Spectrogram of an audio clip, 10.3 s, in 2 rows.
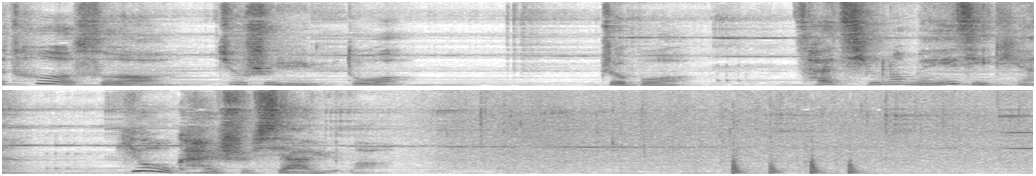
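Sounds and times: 
speech: 0:00.0 - 0:02.1, 0:03.0 - 0:07.1
delivery rider knocking on a door: 0:08.8 - 0:09.6.

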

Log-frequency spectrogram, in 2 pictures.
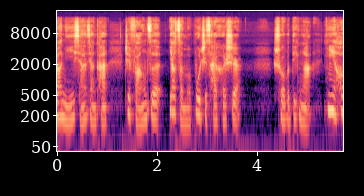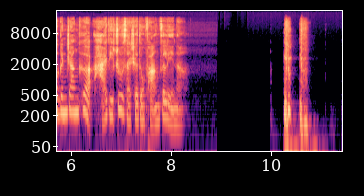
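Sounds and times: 
speech: 0:00.0 - 0:08.3, 0:10.2 - 0:10.7
person clearing throat: 0:10.2 - 0:11.0.

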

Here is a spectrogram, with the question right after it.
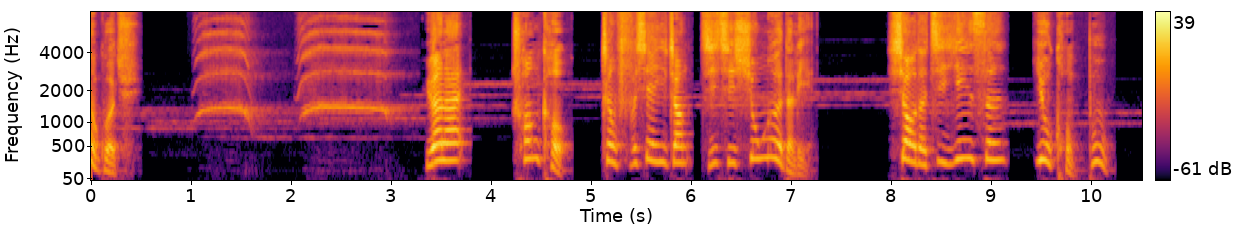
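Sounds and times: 
speech: 0:00.0 - 0:00.5, 0:03.4 - 0:07.3, 0:08.0 - 0:10.3
person screaming: 0:01.0 - 0:03.2.

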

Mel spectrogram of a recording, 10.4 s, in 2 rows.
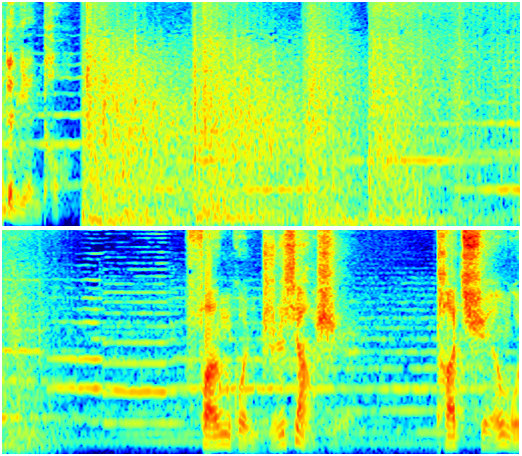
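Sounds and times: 
speech: 0:00.0 - 0:00.6, 0:07.2 - 0:08.6, 0:09.6 - 0:10.3
explosions in the fog: 0:00.8 - 0:05.8.

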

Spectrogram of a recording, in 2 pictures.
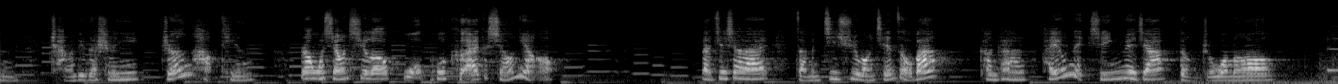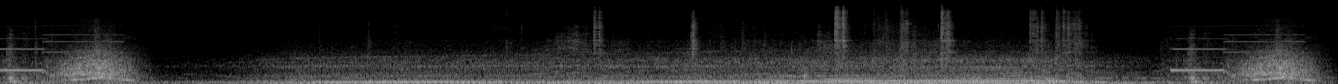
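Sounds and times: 
speech: 0:00.6 - 0:05.7, 0:07.0 - 0:12.8
bus engine rumbling as it pulls in: 0:10.9 - 0:26.7
loud pneumatic hisses of bus doors opening: 0:13.1 - 0:14.9, 0:25.0 - 0:26.7
short electronic beeps: 0:13.2 - 0:15.0, 0:25.0 - 0:26.7.

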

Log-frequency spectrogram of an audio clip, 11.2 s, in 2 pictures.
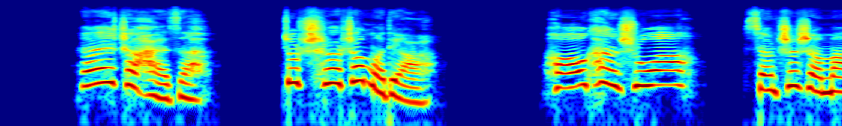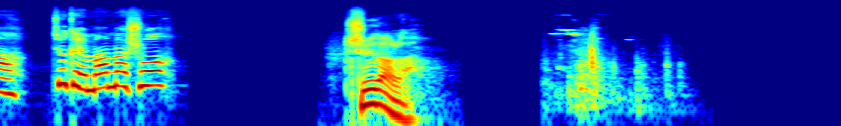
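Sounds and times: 
speech: 0:00.7 - 0:03.0, 0:03.6 - 0:06.8, 0:07.9 - 0:08.5
bedroom door pulled shut: 0:09.3 - 0:10.3.

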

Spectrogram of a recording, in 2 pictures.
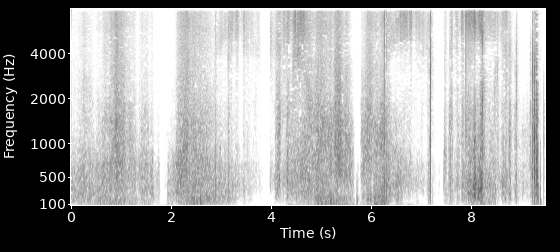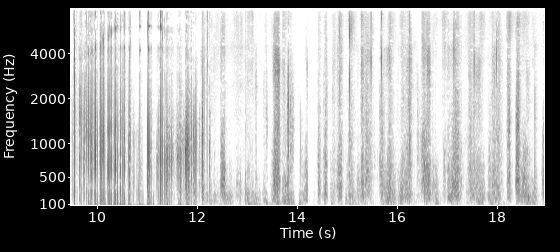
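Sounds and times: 
fingers scratching and rubbing across a microphone: 0:00.0 - 0:18.9.

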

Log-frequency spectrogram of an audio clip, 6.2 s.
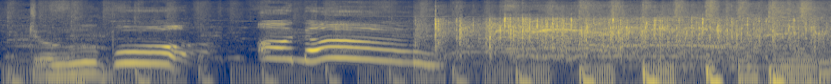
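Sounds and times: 
speech: 0:00.3 - 0:03.4
audience applause: 0:03.1 - 0:06.2.

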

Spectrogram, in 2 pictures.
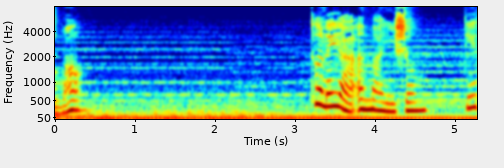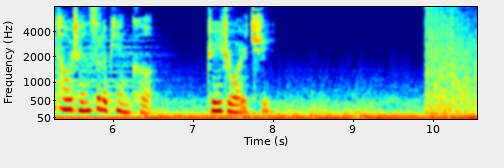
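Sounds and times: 
speech: 0:00.0 - 0:00.4, 0:03.2 - 0:06.6, 0:07.2 - 0:08.1
repeated explosions: 0:09.9 - 0:10.5.

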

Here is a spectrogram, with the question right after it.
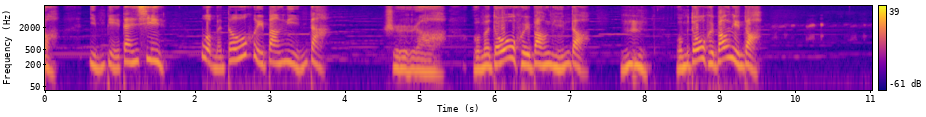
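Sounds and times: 
speech: 0:00.0 - 0:03.8, 0:04.5 - 0:09.6
frog croaking: 0:07.6 - 0:11.0.

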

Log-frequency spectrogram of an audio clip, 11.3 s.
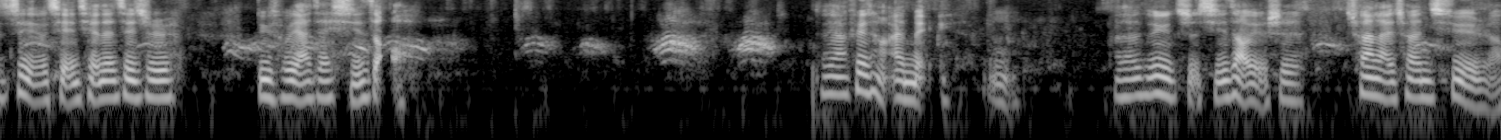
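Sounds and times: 
speech: 0:00.0 - 0:03.2, 0:06.1 - 0:07.8, 0:08.4 - 0:11.2
crow cawing: 0:01.6 - 0:06.0, 0:09.7 - 0:10.9.

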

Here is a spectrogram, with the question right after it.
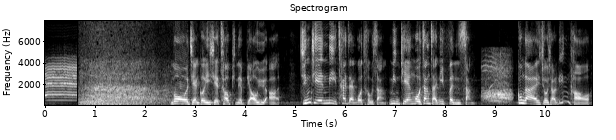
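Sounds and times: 
goat bleating: 0:00.0 - 0:00.7, 0:08.7 - 0:09.4
laughter: 0:00.6 - 0:02.8
speech: 0:02.5 - 0:08.8, 0:09.4 - 0:10.9.

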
